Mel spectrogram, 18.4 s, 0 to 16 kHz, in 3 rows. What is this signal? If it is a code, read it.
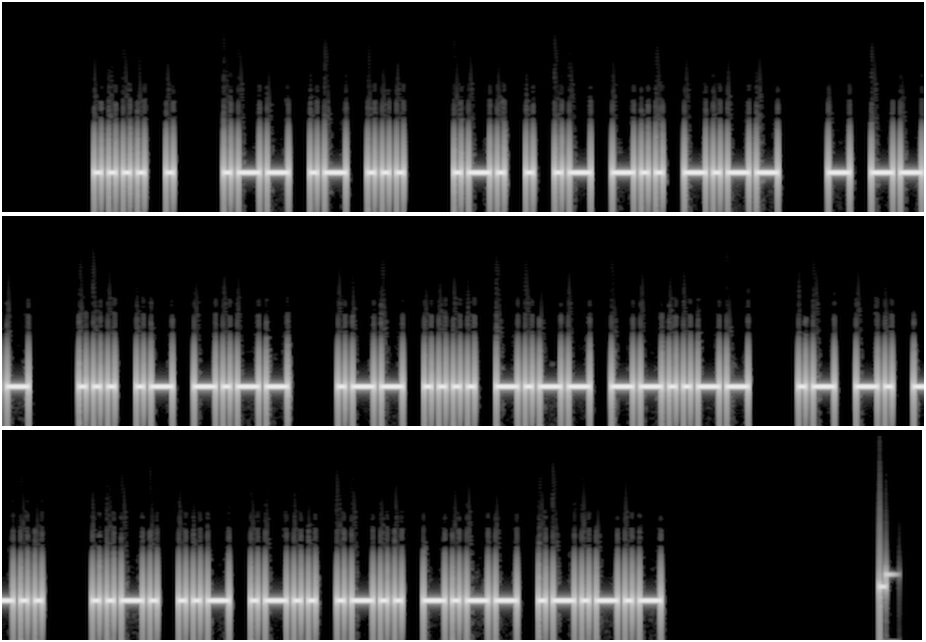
Morse code, heard as a keyed tone, about 25 wpm, 700 Hz. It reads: HE WAS READY TO SAY WHY, AND FULLY.
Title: Sentences from Top 1300 Words 25wpm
